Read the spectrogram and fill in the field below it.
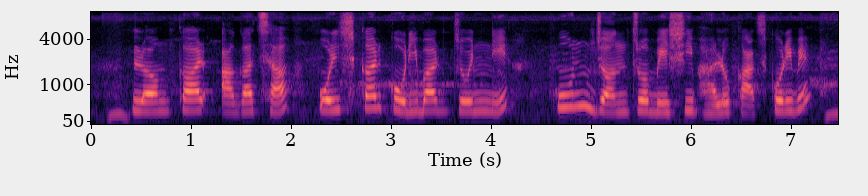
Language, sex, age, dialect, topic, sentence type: Bengali, female, 18-24, Rajbangshi, agriculture, question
